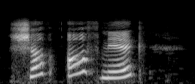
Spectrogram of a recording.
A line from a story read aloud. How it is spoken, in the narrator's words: angry at how unthreatening his squeaky girl voice sounded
